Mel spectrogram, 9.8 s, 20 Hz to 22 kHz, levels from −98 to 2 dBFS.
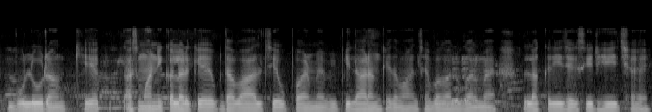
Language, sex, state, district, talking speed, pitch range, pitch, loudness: Maithili, male, Bihar, Saharsa, 140 wpm, 110-115 Hz, 115 Hz, -35 LUFS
